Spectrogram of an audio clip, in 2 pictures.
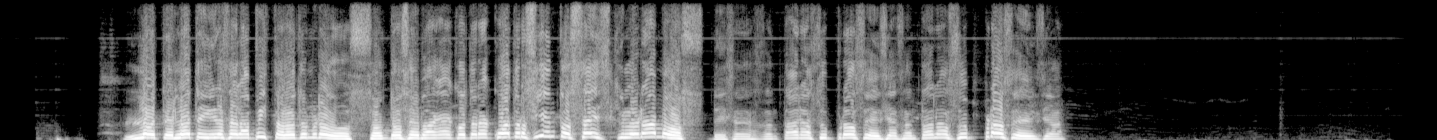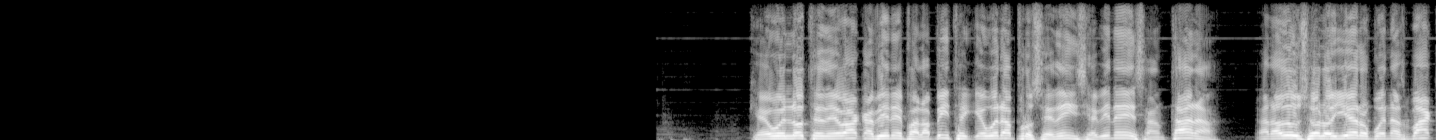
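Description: A man speaks rapidly over a loudspeaker, calling out an auction.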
